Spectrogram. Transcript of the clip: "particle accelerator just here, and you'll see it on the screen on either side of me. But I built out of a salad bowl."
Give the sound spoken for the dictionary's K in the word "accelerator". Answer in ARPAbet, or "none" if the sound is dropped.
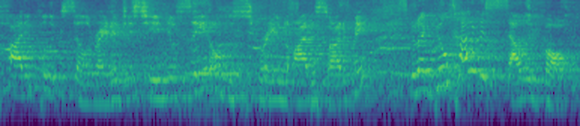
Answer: K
